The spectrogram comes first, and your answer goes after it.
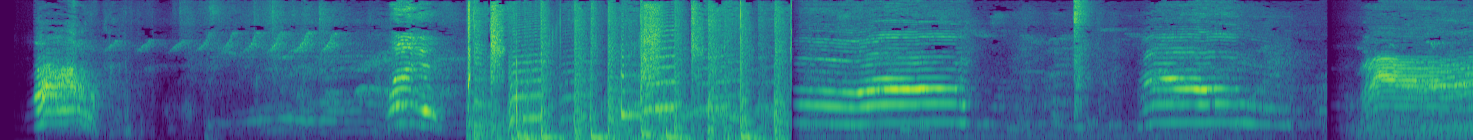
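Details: Two cats fighting in Noldanga village, a rural setting: harmonic yowls and caterwauls rising and falling, with a burst of loud broadband scuffling in the middle and a rising wail at the end.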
